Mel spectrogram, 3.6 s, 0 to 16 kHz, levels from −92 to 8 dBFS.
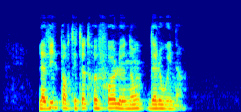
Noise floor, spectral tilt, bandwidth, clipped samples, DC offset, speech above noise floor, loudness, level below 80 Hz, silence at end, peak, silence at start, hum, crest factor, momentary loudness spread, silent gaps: -80 dBFS; -7.5 dB/octave; 7.2 kHz; under 0.1%; under 0.1%; 64 dB; -17 LUFS; -60 dBFS; 0.85 s; -2 dBFS; 0.6 s; none; 16 dB; 6 LU; none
